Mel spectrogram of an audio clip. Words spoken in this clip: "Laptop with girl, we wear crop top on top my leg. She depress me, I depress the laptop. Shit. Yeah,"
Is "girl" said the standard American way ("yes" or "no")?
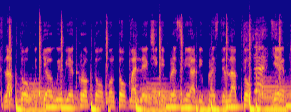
no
